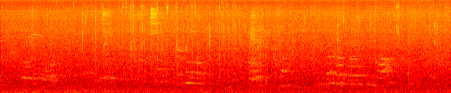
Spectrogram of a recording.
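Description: A teenage boy speaks quietly nearby.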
